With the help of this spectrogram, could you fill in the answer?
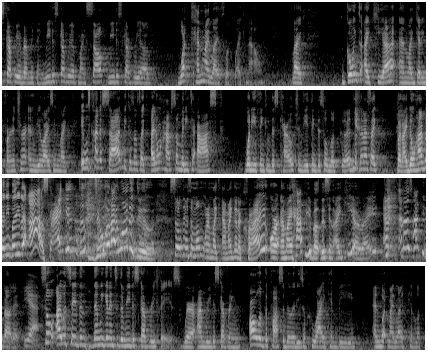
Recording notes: Recorded on December 14th at Reid’s Distillery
